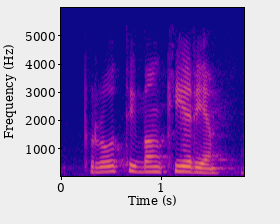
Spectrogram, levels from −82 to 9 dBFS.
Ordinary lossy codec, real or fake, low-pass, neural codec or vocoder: AAC, 32 kbps; fake; 5.4 kHz; autoencoder, 48 kHz, 32 numbers a frame, DAC-VAE, trained on Japanese speech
